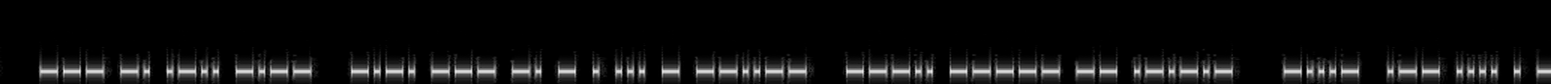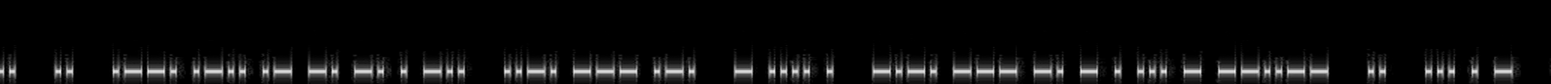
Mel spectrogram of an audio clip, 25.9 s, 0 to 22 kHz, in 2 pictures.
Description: Morse code, heard as a keyed tone, about 25 wpm, 600 Hz. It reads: ONLY CONTEST, 80M. <BT> WHEN I PLANNED FOR THE CONTEST, I SET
